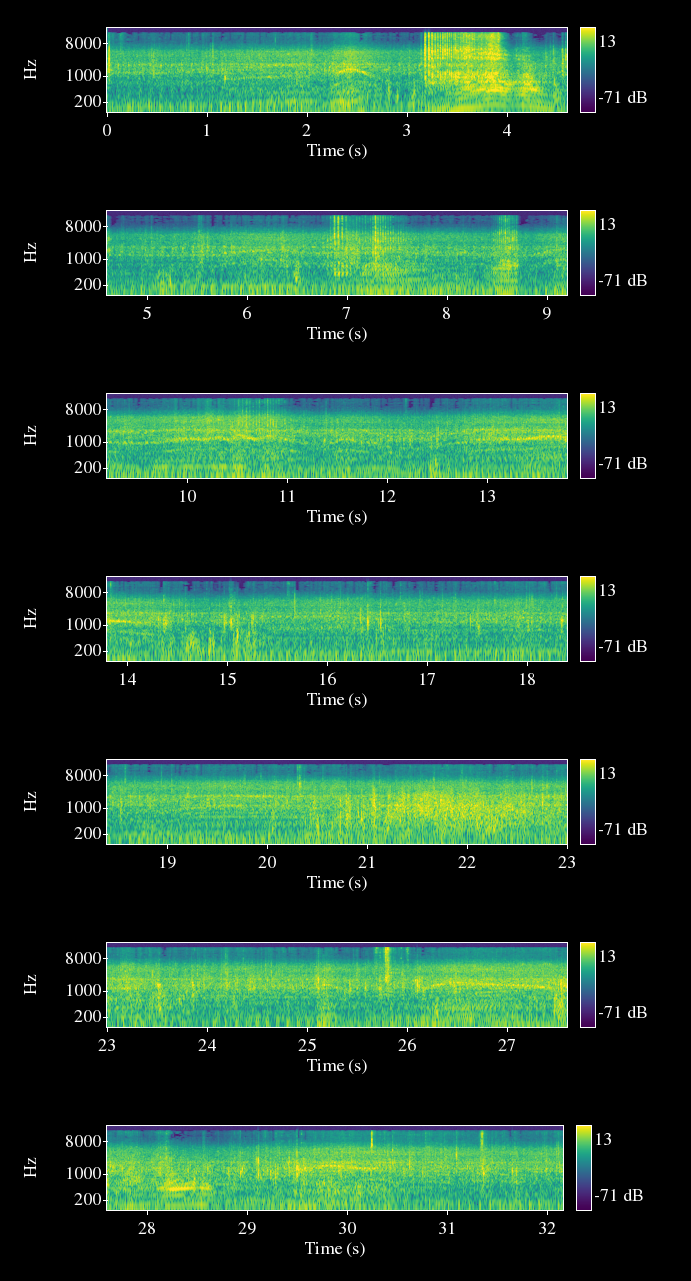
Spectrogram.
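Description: Mini Cooper S's four-cylinder engine running as the car creeps along at low speed, heard close behind it. The engine note rises and falls briefly a few seconds in and again near the end.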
